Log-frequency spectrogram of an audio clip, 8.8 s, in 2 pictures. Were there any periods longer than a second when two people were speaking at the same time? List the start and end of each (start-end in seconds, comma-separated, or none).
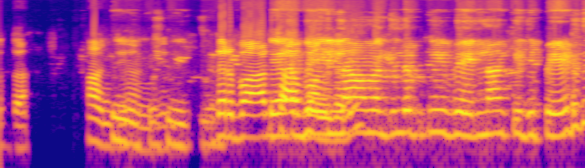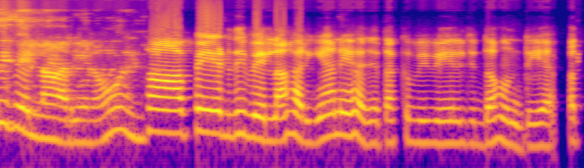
0.8-2.7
